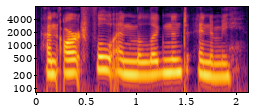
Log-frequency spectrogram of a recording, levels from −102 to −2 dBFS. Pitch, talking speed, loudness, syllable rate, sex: 220 Hz, 140 wpm, -15 LUFS, 5.6 syllables/s, female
